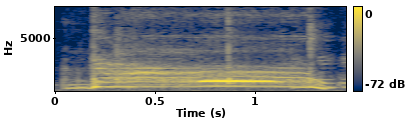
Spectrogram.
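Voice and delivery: put-on very high defiant little girl cry; high child's shout of no; brave sisters. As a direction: refuse in a tiny high voice. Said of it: "and they said".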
